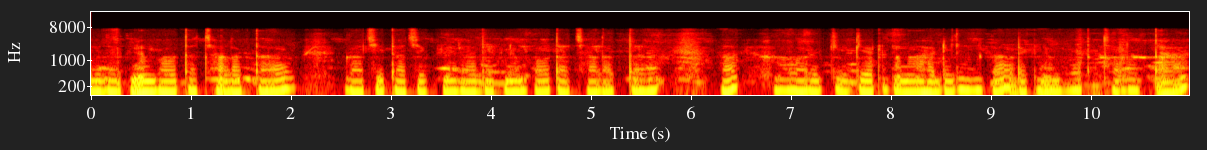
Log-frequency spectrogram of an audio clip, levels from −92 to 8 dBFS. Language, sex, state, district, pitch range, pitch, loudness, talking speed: Hindi, male, Bihar, Bhagalpur, 140-155 Hz, 145 Hz, -20 LUFS, 120 wpm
